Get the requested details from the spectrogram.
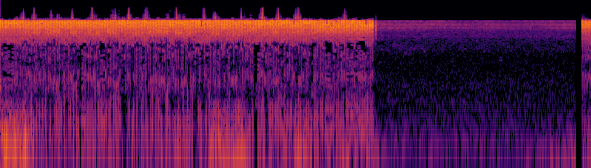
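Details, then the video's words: A piercing, narrow high-pitched cicada whine with faint clicks holds for nearly four seconds, drops to a quiet distant hum, then bursts back loud at the very end. "som de cigarra"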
